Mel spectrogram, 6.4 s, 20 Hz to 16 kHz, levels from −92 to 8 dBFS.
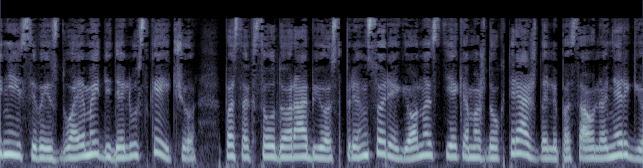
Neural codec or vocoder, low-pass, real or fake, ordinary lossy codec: codec, 44.1 kHz, 7.8 kbps, DAC; 14.4 kHz; fake; MP3, 48 kbps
